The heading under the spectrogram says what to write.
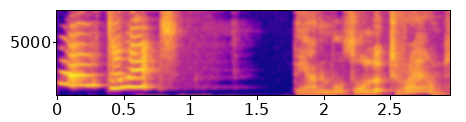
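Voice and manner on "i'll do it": tiny, very high little voice. Narrator reading the flea's offer to the animals, tiny little voice. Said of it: "a tiny little voice said".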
